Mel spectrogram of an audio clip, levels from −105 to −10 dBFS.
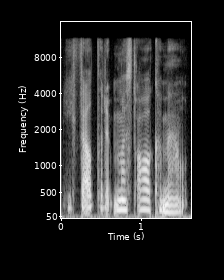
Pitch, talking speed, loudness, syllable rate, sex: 170 Hz, 295 wpm, -19 LUFS, 5.2 syllables/s, female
